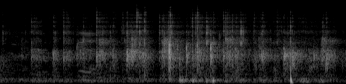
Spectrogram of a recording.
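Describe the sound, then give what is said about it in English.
Scattered, uneven clapping from part of a church audience during a sermon, a loose patter of claps at moderate volume that never builds into full applause, with faint murmuring underneath. “But I know why only some of y'all clapped, because we got used to the cruise ship Christianity.”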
